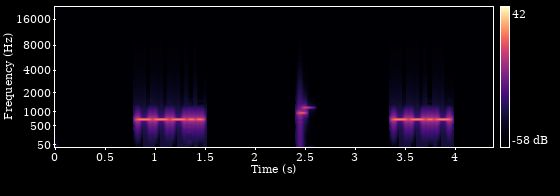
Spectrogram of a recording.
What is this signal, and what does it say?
Morse code, heard as a keyed tone, about 27 wpm, 700 Hz. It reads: 8 Q
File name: Single-Letter-Number-28wpm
